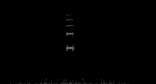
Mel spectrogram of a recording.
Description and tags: barcode-reader
The typical sound of a barcode scanner.
scanner, campus-upf, reader, UPF-CS13, barcode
